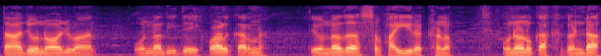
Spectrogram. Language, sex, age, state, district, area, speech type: Punjabi, male, 30-45, Punjab, Mansa, rural, spontaneous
